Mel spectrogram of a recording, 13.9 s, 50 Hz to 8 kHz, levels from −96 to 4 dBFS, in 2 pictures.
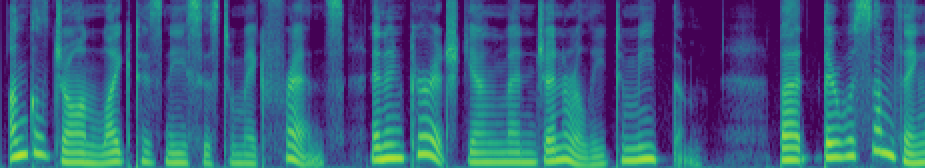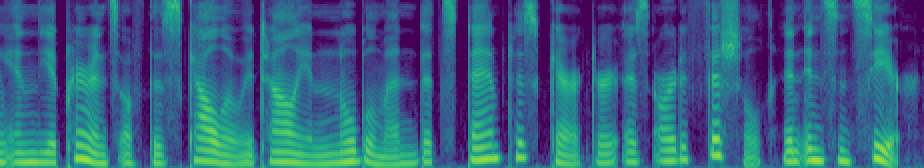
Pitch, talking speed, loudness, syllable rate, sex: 185 Hz, 155 wpm, -19 LUFS, 5.2 syllables/s, female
